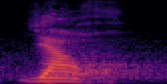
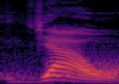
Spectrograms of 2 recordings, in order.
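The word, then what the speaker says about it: YHWH: porque no tiene vocales yao yao así como y h w h como que el sonido de la respiración dicen algunos pero a alguien se le ocurrió es decir yao wei el nombre de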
